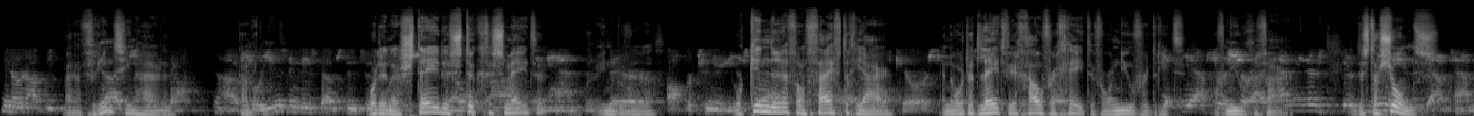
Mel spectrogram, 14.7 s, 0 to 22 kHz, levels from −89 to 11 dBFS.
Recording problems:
voice in the background; noticeable; throughout; 10 dB below the speech

